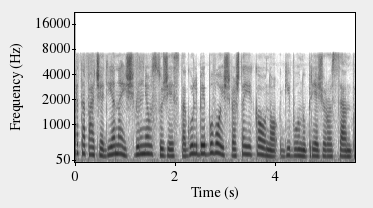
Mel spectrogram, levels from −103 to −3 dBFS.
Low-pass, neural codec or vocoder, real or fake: 7.2 kHz; none; real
